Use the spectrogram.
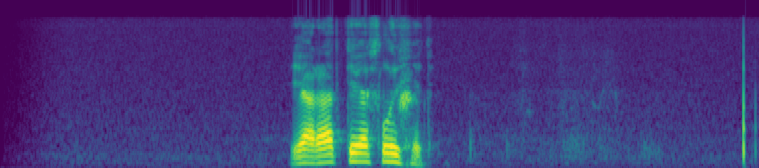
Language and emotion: Russian, neutral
